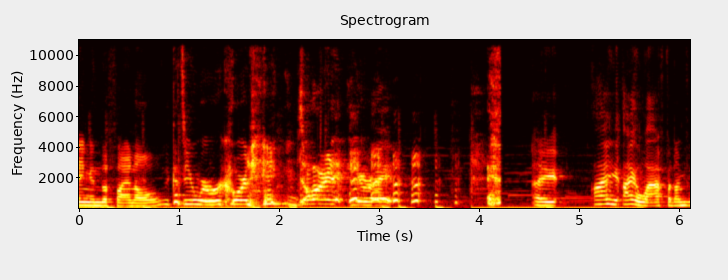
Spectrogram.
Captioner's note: cough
